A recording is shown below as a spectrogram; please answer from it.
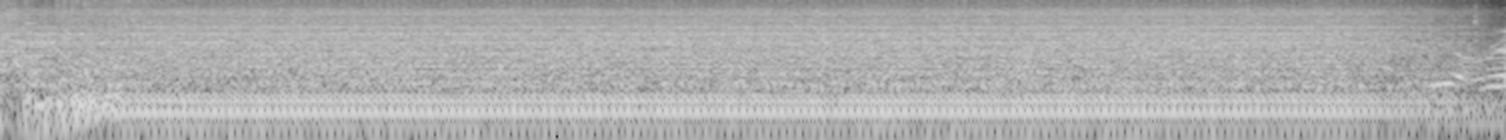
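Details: Craftsman riding lawnmower, started after a tune-up (oil, air filter and spark plug change) and after removing a chicken bone that had caused the problem: it catches within half a second into a steady, even drone with no misses; normal running.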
